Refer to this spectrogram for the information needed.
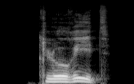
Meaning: chloride
- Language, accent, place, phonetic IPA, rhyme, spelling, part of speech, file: German, Germany, Berlin, [kloˈʁiːt], -iːt, Chlorid, noun, De-Chlorid.ogg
